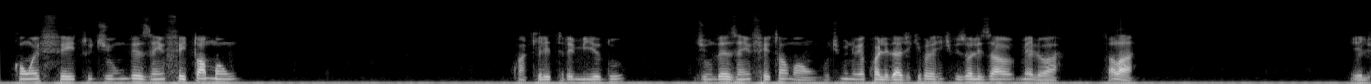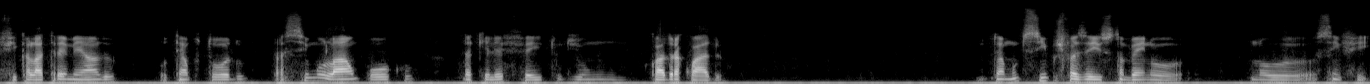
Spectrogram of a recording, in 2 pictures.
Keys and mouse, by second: 0.1 click, 7.1-8.2 drag, 8.5 click, 9.3 click, 10.9 click, 15.6 click, 16.9 click, 23.6 click, 24.9 click, 26.0 click.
